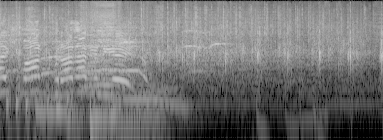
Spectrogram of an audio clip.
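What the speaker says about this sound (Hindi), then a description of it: "जोरदार तालियां एक बार आयुष्मान खुराना के लिए" Studio audience applause on The Kapil Sharma Show, a Hindi TV comedy show, swelling as an actor is welcomed, with music and whoops over it at first, then thinning to scattered clapping.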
